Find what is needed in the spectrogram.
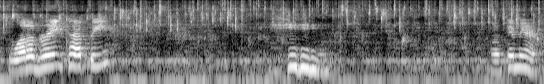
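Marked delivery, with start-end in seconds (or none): none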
